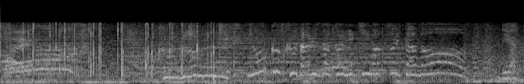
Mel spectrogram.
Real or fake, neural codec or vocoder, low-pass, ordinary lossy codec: fake; vocoder, 22.05 kHz, 80 mel bands, WaveNeXt; 7.2 kHz; none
